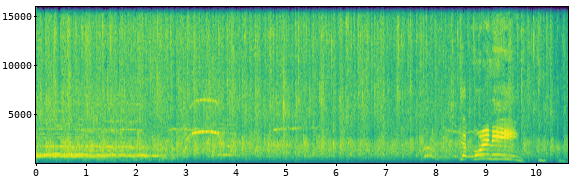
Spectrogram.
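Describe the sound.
A church audience stands to applaud and cheer in welcome for a visiting pastor couple. The clapping is sustained and dense, with whoops and voices rising over it near the end.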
